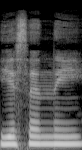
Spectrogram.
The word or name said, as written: jesenný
